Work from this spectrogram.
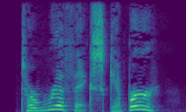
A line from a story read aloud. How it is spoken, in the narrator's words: Bud exclaimed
